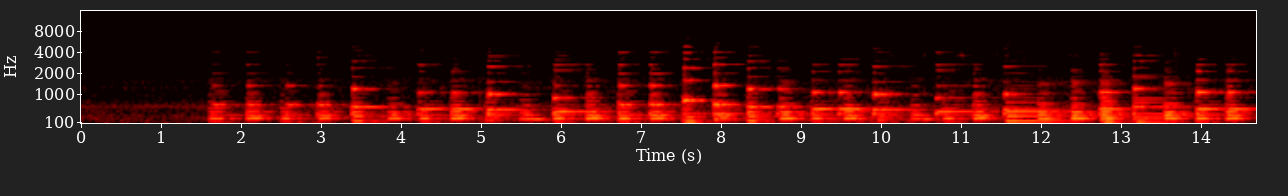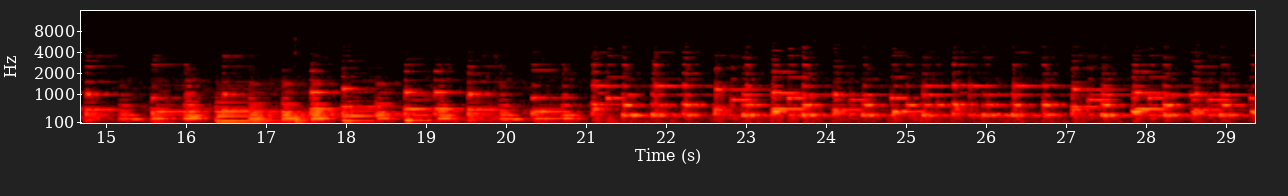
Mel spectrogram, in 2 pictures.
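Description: Balalaika and piano duet: the music starts about a second and a half in, with crisp plucked balalaika notes over piano chords. In the last third the playing turns to a run of rapidly repeated notes.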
